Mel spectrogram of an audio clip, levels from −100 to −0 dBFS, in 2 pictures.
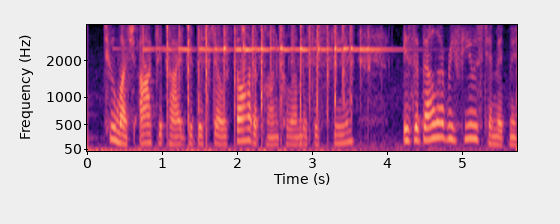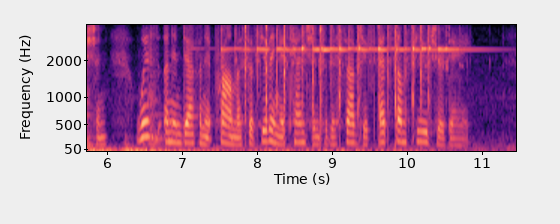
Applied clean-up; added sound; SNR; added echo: none; Bell; 2 dB; none.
